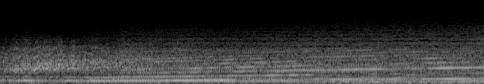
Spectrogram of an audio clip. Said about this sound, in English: I'm going to be turning the car here now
